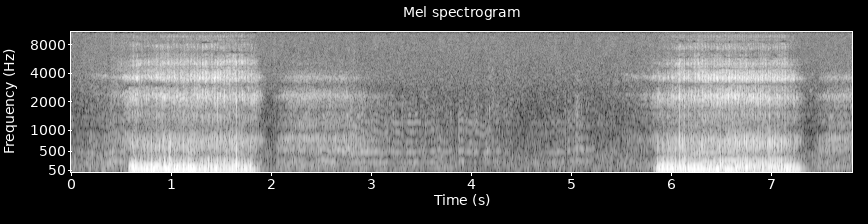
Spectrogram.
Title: صوت الشخير المزعج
